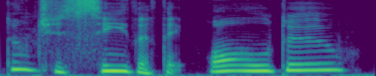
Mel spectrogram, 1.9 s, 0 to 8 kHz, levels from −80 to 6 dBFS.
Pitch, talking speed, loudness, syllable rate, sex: 220 Hz, 225 wpm, -18 LUFS, 4.1 syllables/s, male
